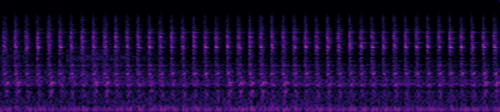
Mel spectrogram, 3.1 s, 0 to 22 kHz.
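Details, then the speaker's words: 1979 Mazda RX-7 rotary that sat over 10 years: fuel pump buzzes fast and steadily and never changes, discharging nothing while pulling vacuum; owner suspects the tank pickup line is clogged. Fuel pump running dry. "Okay, so that was drawing a vacuum on this. Ugh. Might have a clog at the tank, which would suck."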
